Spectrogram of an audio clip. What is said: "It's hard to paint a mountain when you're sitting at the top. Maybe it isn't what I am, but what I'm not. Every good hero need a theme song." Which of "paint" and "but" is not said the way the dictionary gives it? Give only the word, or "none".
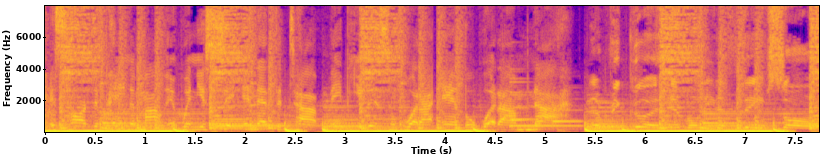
paint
